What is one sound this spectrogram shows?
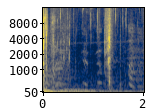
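A man growls angrily up close.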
